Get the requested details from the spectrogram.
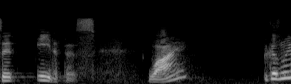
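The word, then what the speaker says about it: Oedipus: First off, you may have heard this guy's name pronounced Edipus, but we pronounce it Edypus. Why? Because we like it that way. Actually, it's because this pronunciation is more true to the Greek original.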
